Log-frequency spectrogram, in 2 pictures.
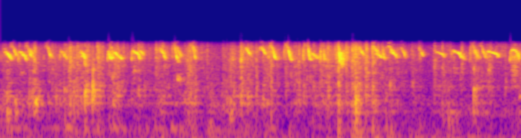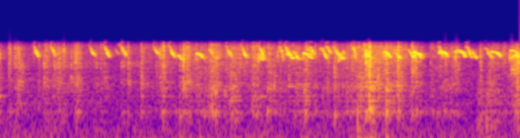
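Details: Three-week-old pet chickens peep almost continuously, a dense overlapping chorus of high, thin, downslurred cheeps from several birds, with faint low rumbling beneath.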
